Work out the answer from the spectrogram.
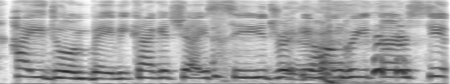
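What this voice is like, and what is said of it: Southern impression in New York accent. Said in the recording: “an impersonation of a Southern person with a very New York accent”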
